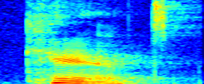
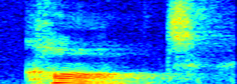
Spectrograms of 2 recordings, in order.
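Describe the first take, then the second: First: The vowel leans toward a short front 'e' sound. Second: The vowel is an open, back 'ah' sound. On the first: "no inglês americano ... na forma negativa fica can't" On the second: "Escute novamente a pronúncia no inglês britânico"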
